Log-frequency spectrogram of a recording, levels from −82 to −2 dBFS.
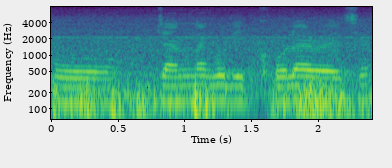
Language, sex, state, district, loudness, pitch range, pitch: Bengali, male, West Bengal, North 24 Parganas, -19 LUFS, 125-140 Hz, 130 Hz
